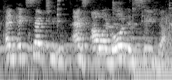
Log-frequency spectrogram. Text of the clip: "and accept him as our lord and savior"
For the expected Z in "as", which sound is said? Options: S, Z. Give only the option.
Z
